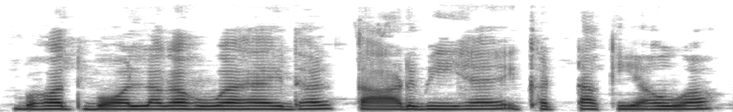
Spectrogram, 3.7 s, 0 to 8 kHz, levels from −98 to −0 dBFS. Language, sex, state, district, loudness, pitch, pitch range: Hindi, female, Bihar, Muzaffarpur, -17 LUFS, 225 Hz, 220-230 Hz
